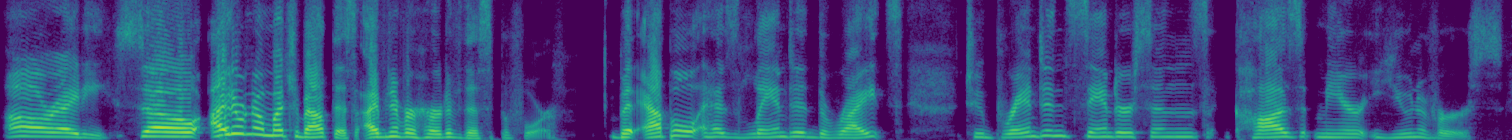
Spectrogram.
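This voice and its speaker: Slow-paced, higher-voiced woman hosting a livestream. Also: animated, no room sound. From Britain. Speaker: livestream host and comic book writer. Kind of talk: casual livestream chat with viewers.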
